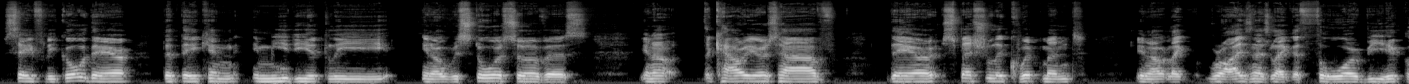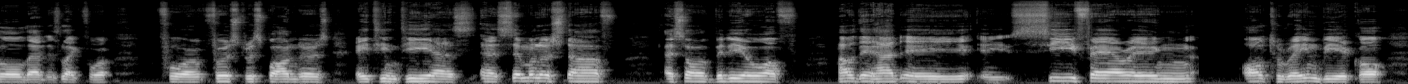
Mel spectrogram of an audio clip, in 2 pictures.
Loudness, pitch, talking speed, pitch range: -16 LUFS, 130 Hz, 115 wpm, 125-140 Hz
